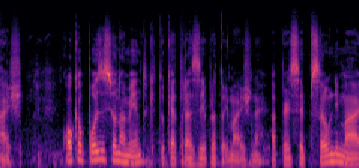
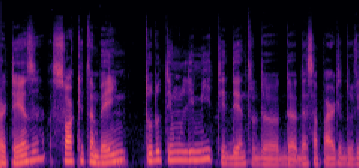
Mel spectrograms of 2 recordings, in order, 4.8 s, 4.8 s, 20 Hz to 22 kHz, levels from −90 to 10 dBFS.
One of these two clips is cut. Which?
first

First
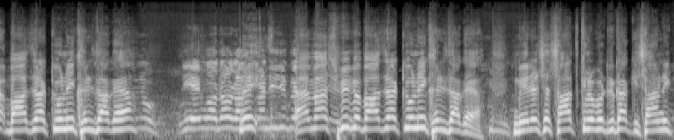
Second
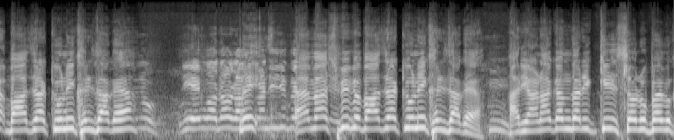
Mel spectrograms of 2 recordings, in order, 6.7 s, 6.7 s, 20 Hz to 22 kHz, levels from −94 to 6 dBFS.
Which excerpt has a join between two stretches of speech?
first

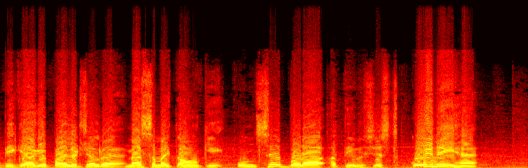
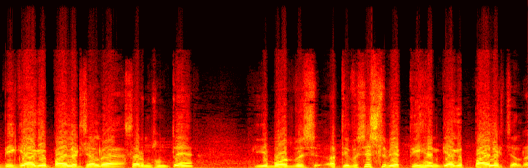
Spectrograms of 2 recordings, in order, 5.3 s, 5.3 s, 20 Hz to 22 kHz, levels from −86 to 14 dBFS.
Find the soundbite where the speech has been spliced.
first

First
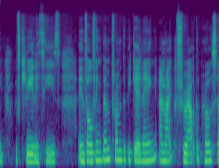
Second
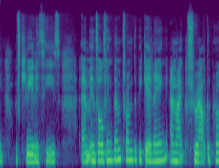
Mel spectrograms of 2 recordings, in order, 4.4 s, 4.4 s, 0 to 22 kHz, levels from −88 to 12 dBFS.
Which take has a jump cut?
first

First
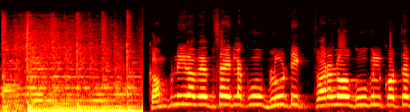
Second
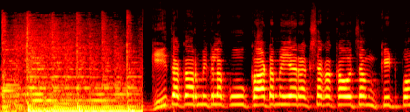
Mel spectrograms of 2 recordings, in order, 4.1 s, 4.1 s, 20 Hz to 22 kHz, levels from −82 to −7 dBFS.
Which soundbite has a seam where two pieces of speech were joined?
second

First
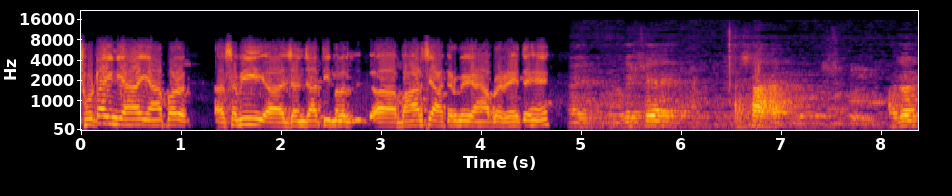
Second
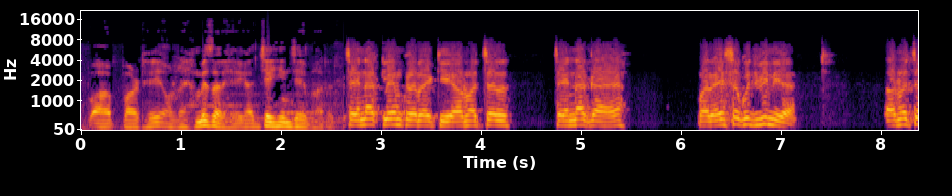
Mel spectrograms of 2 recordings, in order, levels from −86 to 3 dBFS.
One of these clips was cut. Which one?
first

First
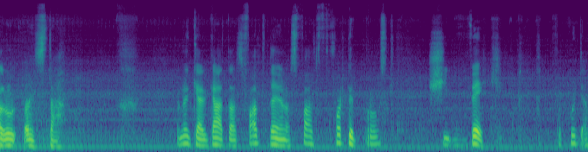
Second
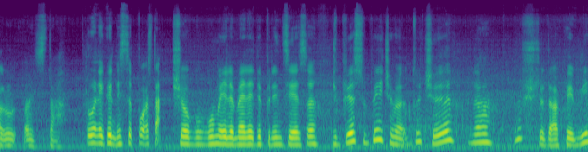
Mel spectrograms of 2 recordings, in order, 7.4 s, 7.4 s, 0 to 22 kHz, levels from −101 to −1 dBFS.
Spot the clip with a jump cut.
second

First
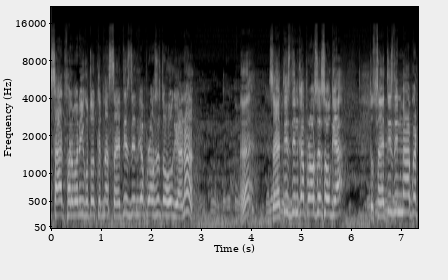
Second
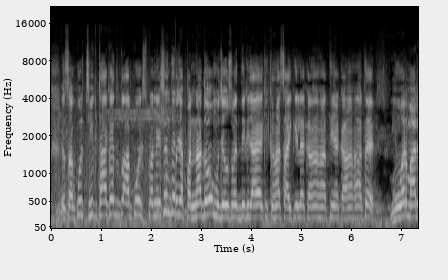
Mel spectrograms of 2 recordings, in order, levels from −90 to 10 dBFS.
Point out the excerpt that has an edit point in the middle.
second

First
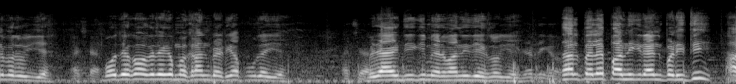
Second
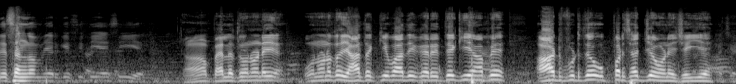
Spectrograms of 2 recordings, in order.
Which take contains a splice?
first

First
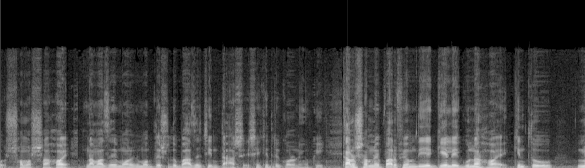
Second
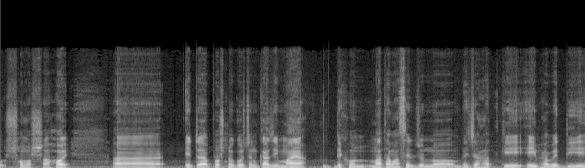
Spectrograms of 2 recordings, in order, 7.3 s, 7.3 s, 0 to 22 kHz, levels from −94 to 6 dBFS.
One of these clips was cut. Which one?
first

